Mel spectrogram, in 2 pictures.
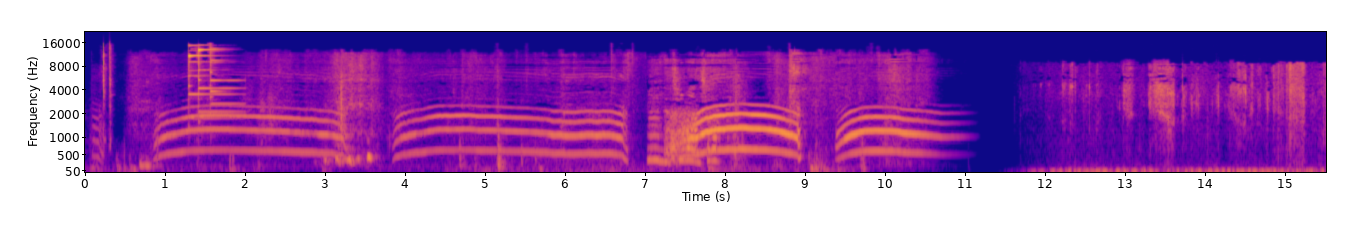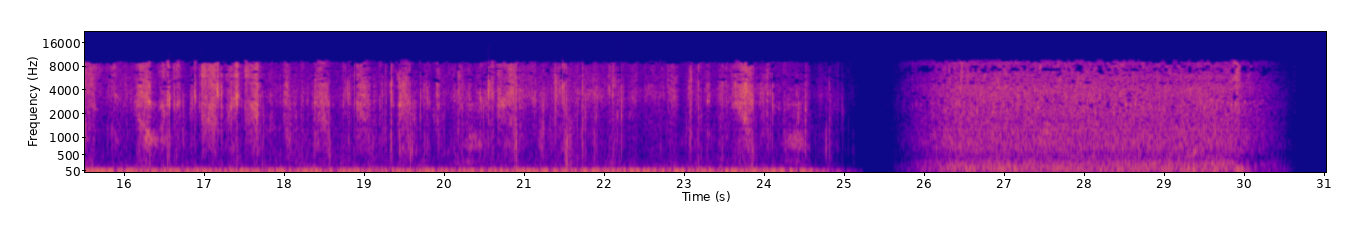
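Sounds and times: kitten meowing: 1.1s - 3.2s.

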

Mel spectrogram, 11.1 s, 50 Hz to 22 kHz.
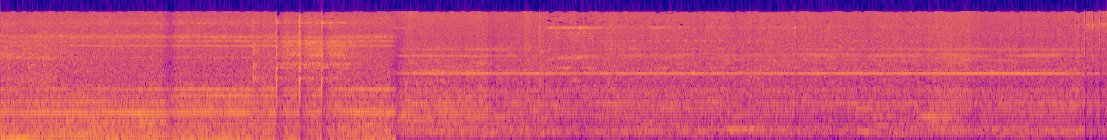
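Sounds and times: metal lathe running: 0.0s - 4.0s
thin high whine: 0.0s - 11.0s.

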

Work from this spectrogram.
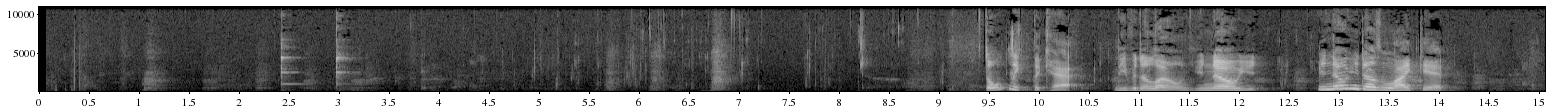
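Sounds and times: dog licking wet lapping: 4.4s - 8.3s.

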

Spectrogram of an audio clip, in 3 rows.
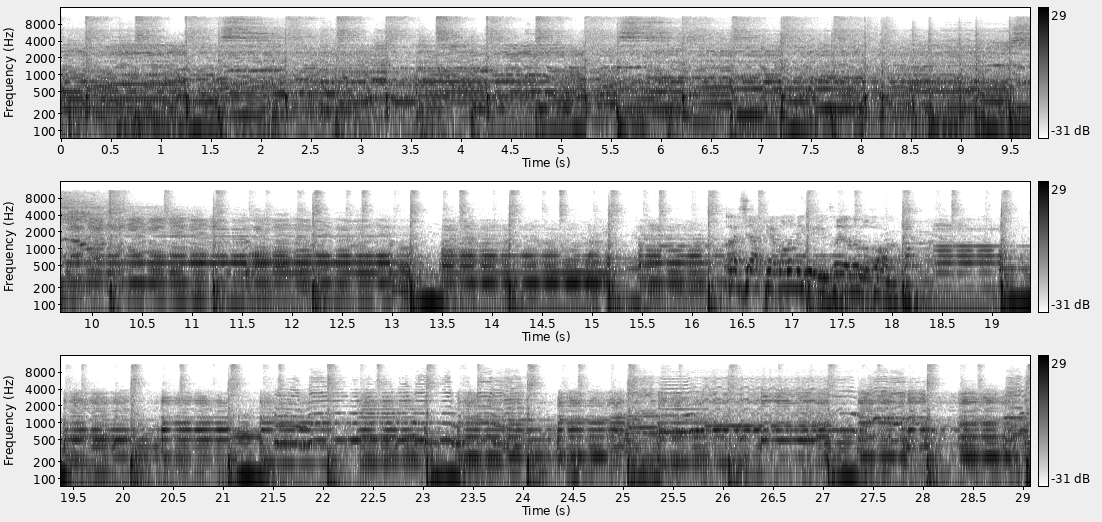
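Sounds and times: bass guitar: 0.0s - 29.0s
drum kit: 0.0s - 29.0s
electric guitar: 0.0s - 29.0s
harmonica: 21.6s - 29.0s.

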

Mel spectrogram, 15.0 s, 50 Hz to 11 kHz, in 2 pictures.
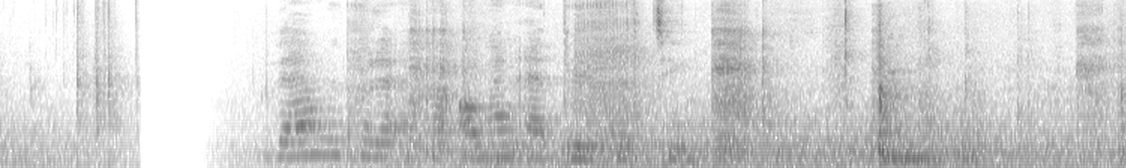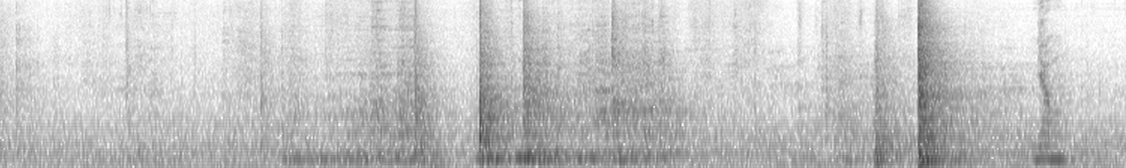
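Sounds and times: metal baking pan clanking: 9.4s - 12.1s.

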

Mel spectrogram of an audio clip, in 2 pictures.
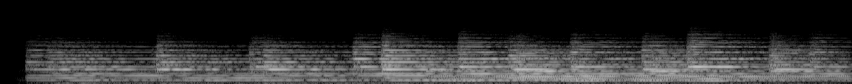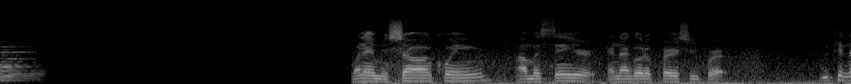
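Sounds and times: church bells ringing: 0.2s - 9.0s.

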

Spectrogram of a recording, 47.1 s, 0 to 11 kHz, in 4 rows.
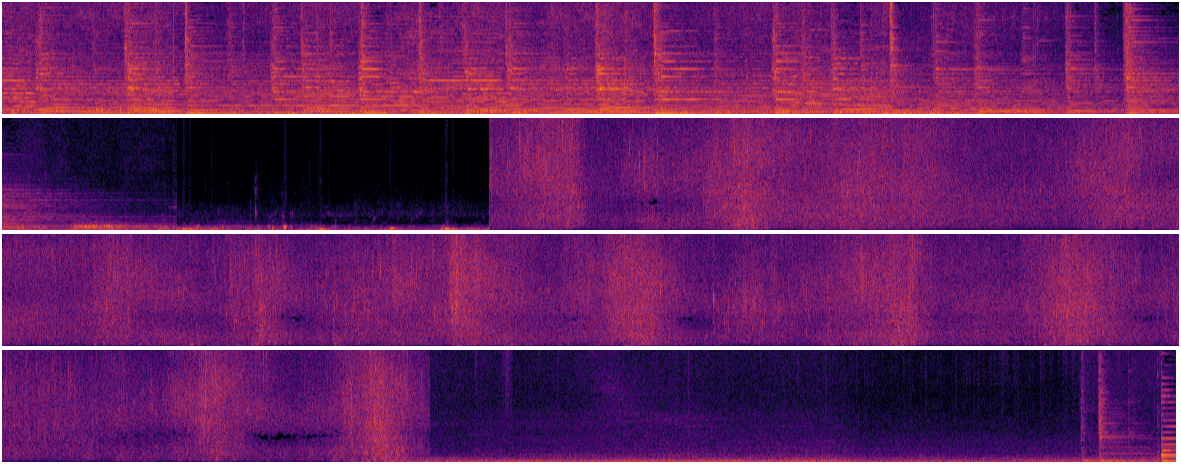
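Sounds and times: small sea waves washing: 0.0s - 15.8s, 16.6s - 39.6s
muffled underwater sound: 11.6s - 16.7s.

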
